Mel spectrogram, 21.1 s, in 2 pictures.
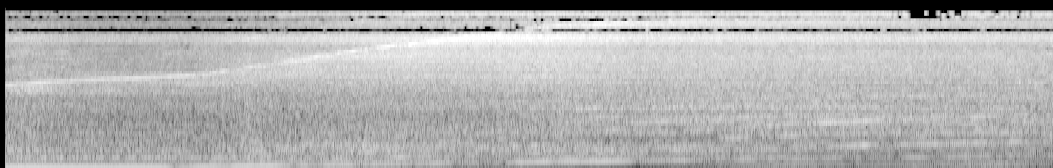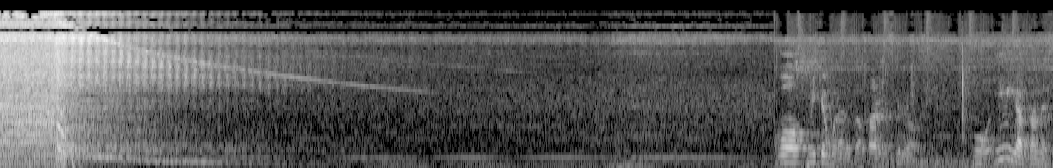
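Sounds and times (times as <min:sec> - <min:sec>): turbocharged car engine revving: 0:00.0 - 0:15.6
thin high turbo whine: 0:00.1 - 0:21.0.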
